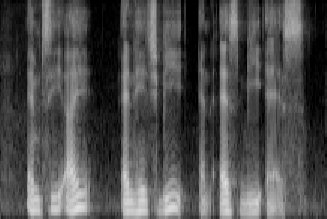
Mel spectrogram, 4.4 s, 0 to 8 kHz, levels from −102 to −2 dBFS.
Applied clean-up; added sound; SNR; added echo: none; none; none; none.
